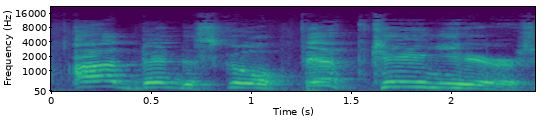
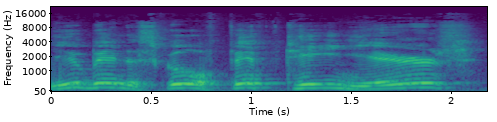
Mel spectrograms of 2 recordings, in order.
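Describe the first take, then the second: First: Higher, slower, self-important boast; mock pompous doctor. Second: Higher, slow rising disbelief; incredulous echo. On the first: Arrogant doctor boasting of schooling, higher and slow. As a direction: lord your degree over him. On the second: Retold or imitated. Mocking the doctor's boast back at him, higher and slow. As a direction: throw his words back, amazed.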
